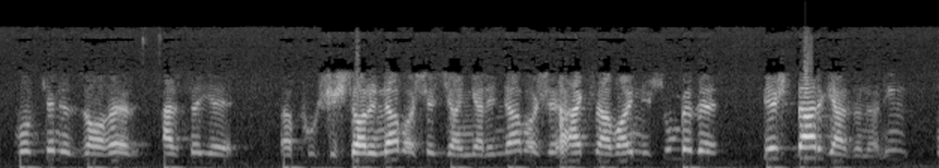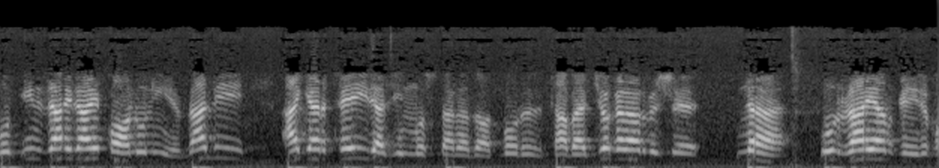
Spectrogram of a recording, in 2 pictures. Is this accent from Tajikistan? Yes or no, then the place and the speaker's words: no; Iran; من از دلسوزی شماها تشکر میکنم به عنوان یک ایرانی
